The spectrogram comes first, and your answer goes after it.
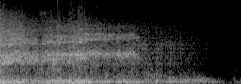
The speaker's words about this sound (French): Le véhicule s'arrête.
